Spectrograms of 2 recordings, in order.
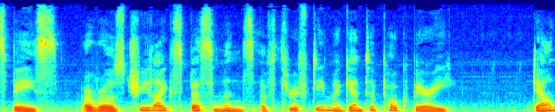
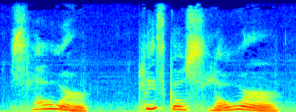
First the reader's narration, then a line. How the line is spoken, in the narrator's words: at every step the girl cried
